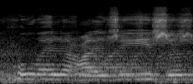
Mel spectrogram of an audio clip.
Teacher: زا سختی سے ادا کریں گے جبکہ یہاں پہ زی یا مدہ ہے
